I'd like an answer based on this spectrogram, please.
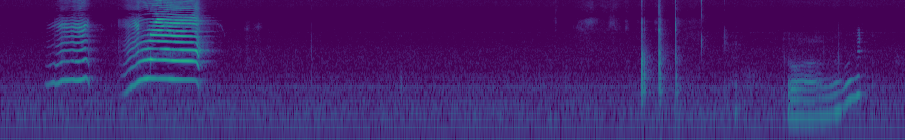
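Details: A newborn Nigerian Dwarf goat kid, a female just over six hours old that cannot yet walk or feed on her own, bleats while being syringe fed colostrum: two rising, quavering cries, clicks, then a lower wavering bleat over a steady hum.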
